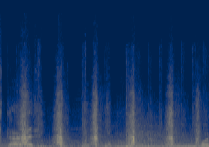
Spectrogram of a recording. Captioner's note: rasping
